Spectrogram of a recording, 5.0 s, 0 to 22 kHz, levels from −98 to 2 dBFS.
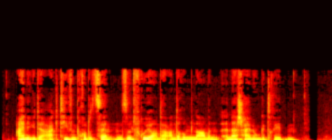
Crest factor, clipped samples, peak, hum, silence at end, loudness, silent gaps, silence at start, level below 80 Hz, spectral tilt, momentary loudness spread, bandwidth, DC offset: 16 dB; under 0.1%; -4 dBFS; none; 0.5 s; -21 LUFS; none; 0.25 s; -46 dBFS; -6 dB/octave; 7 LU; 11.5 kHz; under 0.1%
